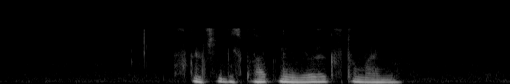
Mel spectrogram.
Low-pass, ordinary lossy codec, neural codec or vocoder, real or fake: 5.4 kHz; Opus, 24 kbps; codec, 24 kHz, 6 kbps, HILCodec; fake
